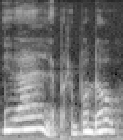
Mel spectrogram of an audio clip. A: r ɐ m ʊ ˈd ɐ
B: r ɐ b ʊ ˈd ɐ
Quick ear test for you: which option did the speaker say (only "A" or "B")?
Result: B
